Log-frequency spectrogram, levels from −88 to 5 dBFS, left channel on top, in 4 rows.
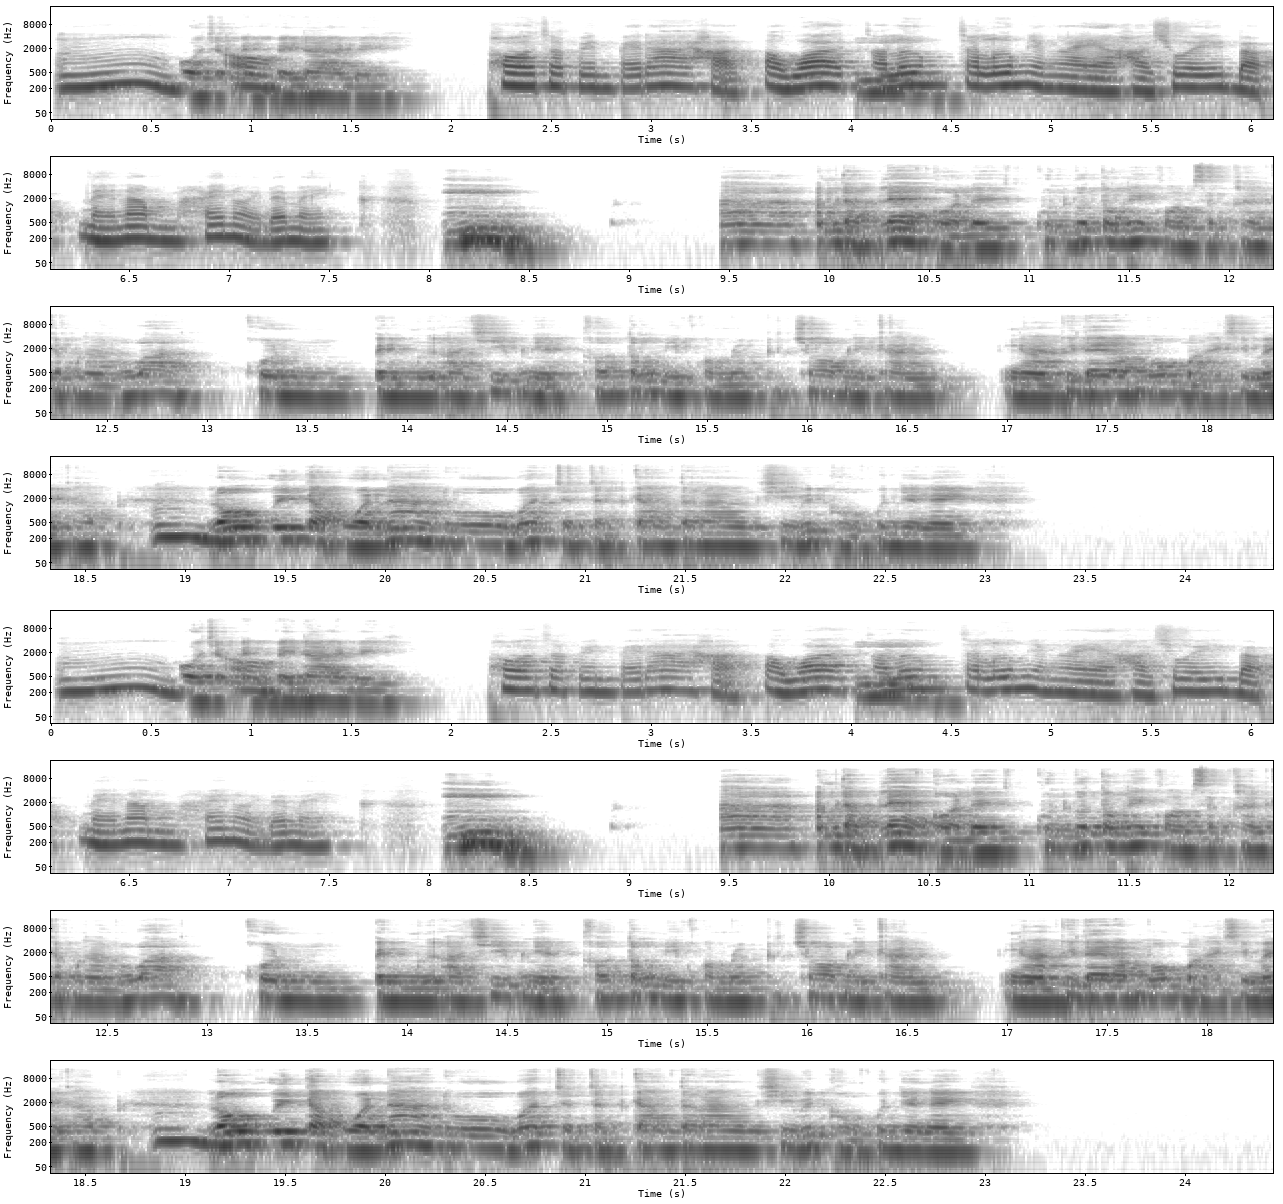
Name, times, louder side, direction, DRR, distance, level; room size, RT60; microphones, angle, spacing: voice 1, 0.0-1.1 2.2-7.5 7.8-8.5 18.8-19.2, left 3 dB, 80° left, 8 dB, 0.7 m, -29 dB
voice 2, 0.6-1.7 4.0-4.3 8.1-8.5 9.4-12.9 13.2-16.7 17.0-23.1, right 1 dB, 20° right, 2 dB, 3.4 m, -30 dB
18.5 x 12.0 x 2.3 m, 0.42 s
head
